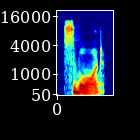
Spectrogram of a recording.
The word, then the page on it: sward: Indian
